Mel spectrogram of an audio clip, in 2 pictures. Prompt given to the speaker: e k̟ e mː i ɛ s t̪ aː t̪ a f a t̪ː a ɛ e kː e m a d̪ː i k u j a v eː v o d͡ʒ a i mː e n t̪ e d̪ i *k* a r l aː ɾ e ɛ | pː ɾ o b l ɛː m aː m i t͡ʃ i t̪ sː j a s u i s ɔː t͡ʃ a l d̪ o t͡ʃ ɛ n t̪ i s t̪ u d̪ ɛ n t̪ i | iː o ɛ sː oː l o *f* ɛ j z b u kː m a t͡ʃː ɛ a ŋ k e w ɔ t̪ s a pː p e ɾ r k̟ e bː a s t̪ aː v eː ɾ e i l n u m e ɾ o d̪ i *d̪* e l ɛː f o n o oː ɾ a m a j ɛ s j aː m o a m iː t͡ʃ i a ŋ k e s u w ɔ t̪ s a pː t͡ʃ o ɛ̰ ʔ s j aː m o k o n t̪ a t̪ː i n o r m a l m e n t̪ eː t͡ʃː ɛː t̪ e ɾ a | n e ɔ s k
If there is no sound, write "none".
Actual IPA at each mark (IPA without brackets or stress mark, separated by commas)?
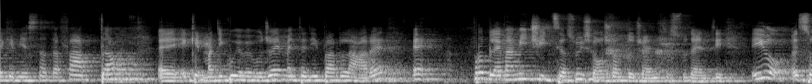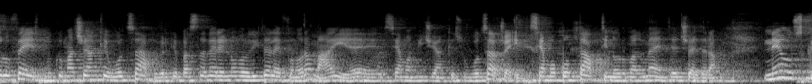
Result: p, f, t̪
